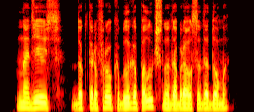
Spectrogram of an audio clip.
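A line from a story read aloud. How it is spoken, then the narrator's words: Mumbled. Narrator (Russian): пробормотала Марго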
